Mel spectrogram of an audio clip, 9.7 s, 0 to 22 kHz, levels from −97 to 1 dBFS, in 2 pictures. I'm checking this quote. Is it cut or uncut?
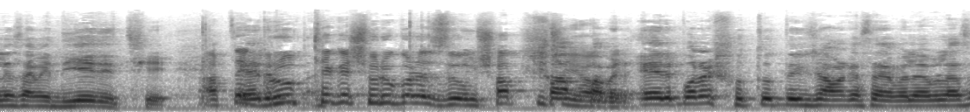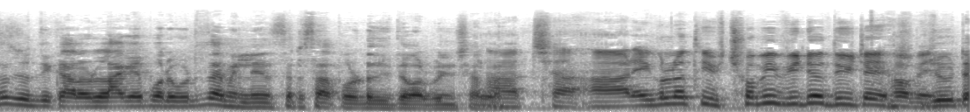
uncut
